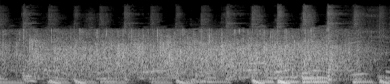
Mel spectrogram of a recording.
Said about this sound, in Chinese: 那么在这个大年三十即将到来的时候，我们请来了今年二零二一年特别独特的一个麦手啊，让我们热烈的掌声欢迎他。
